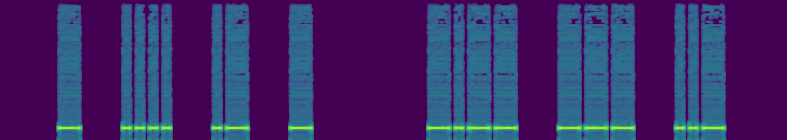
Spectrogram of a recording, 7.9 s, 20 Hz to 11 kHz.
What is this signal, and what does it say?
Morse code, heard as a keyed tone, about 18 wpm, spaced as for 12 wpm, 1000 Hz. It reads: THAT YOU
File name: qotdfiles / 12wpm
